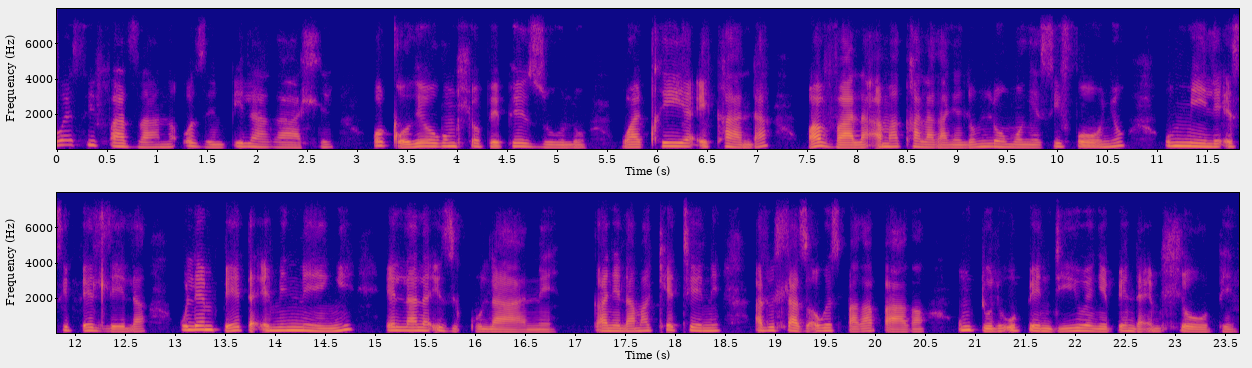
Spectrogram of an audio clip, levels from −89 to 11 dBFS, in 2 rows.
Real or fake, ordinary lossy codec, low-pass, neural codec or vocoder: real; Opus, 16 kbps; 7.2 kHz; none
